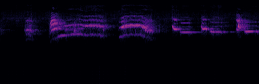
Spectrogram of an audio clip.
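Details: Wambie song used to train songbirds: rich, harmonic whistled phrases, a few long strained notes followed by shorter clipped whistles, fairly quiet.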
